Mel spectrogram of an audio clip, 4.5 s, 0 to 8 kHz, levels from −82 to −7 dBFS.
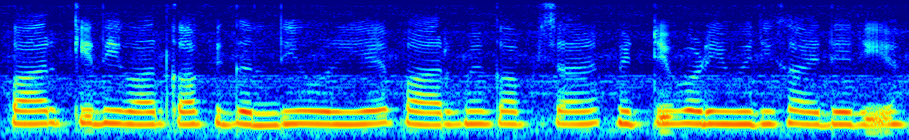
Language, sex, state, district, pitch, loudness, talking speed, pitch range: Hindi, female, Chhattisgarh, Sarguja, 235 Hz, -26 LUFS, 250 wpm, 230-240 Hz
